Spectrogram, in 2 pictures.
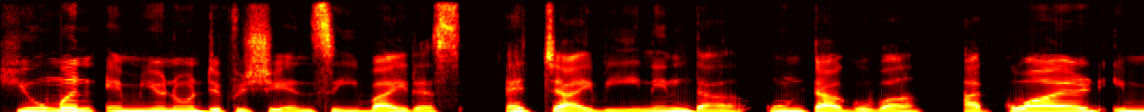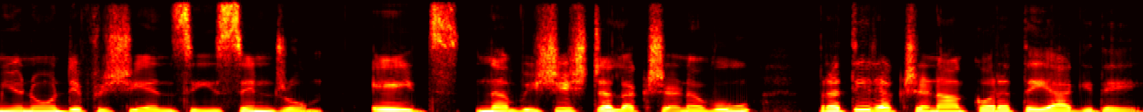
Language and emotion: Kannada, neutral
